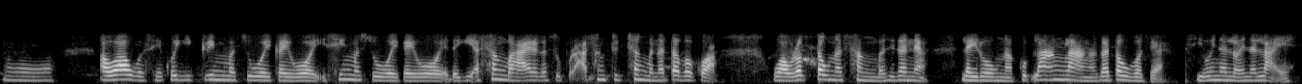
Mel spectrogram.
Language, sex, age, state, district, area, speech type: Manipuri, female, 18-30, Manipur, Kangpokpi, urban, conversation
